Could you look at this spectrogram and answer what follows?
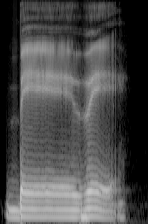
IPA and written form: be'βe (bebé)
